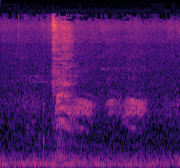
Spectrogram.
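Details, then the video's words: Crow calling in summer air: one loud rasping caw followed by two softer, shorter caws, against heavy low rumbling noise. "sounds of the Crow"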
